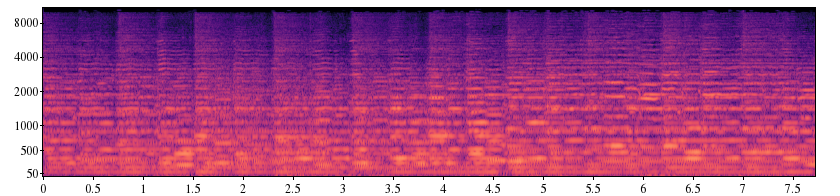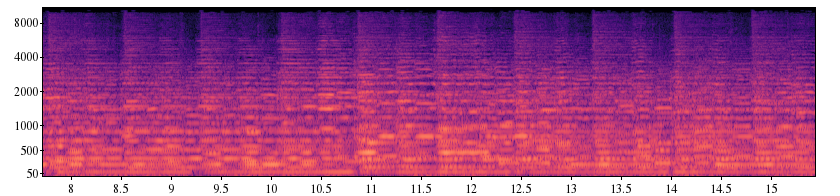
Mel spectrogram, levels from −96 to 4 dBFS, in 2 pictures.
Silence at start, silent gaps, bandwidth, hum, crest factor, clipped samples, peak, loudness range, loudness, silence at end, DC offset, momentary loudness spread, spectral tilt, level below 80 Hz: 0 s; none; 10.5 kHz; none; 16 dB; under 0.1%; -8 dBFS; 2 LU; -24 LUFS; 0 s; 0.2%; 4 LU; -5.5 dB/octave; -44 dBFS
